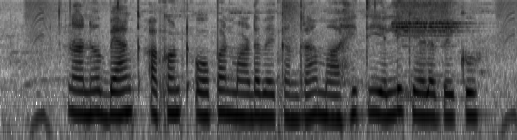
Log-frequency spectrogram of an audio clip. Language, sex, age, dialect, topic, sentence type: Kannada, female, 25-30, Central, banking, question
